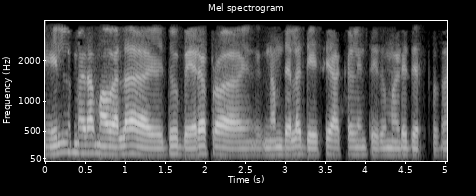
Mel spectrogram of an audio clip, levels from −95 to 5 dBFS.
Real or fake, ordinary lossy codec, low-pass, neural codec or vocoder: real; MP3, 24 kbps; 3.6 kHz; none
